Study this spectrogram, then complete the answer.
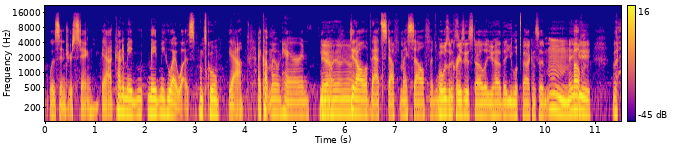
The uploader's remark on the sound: At the 2017 WEAR Conference in San Francisco.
